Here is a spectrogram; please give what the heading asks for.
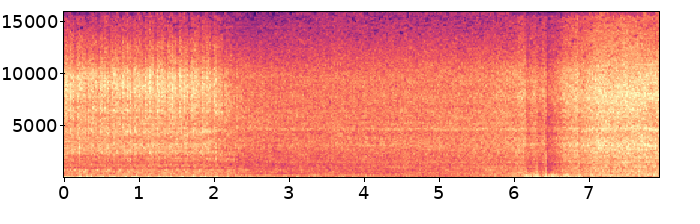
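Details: Chevy/GMC 5.7L Vortec V8 truck after fuel pump replacement idles with an even, steady rumble and no misses, knocks or stumbles. It is running smoothly and there are no leaks.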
